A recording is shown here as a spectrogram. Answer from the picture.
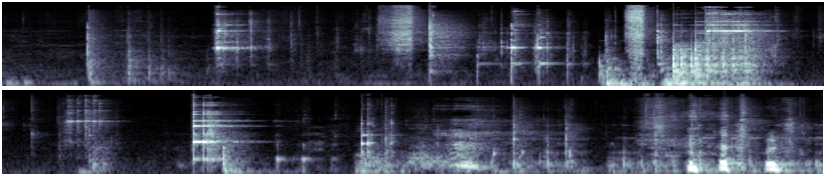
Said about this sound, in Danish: Ja, ja, du drejer låget af dit, af dit glas, kan jeg se. Så drejer det på igen.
